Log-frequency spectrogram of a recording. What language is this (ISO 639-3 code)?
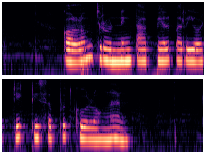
jav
